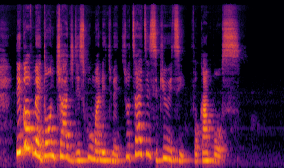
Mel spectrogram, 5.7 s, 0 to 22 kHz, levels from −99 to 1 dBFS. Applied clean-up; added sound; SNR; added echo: none; none; none; none.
